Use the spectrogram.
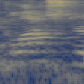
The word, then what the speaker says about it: Gloucester: He was born in Gloucester, is the way that's pronounced. Gloucester, England, 1714.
